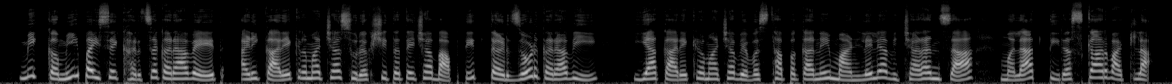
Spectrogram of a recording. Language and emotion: Marathi, disgusted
